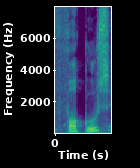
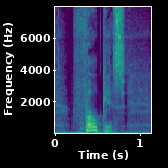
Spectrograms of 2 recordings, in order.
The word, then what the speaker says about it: focus: It's not focus, it's focus.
